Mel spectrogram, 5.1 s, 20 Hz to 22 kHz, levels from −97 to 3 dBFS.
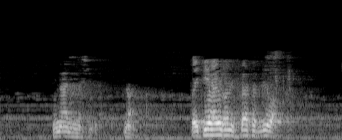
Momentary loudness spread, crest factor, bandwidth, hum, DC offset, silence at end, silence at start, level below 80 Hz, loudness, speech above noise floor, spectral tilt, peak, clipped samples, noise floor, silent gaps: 22 LU; 20 dB; 4.2 kHz; none; under 0.1%; 0.8 s; 0.8 s; -54 dBFS; -17 LUFS; 34 dB; -12 dB/octave; 0 dBFS; under 0.1%; -51 dBFS; none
